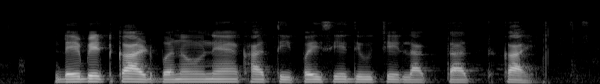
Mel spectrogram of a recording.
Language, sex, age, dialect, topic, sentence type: Marathi, male, 18-24, Southern Konkan, banking, question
